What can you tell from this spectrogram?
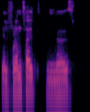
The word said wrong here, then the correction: Fortnite: El Fortnite.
